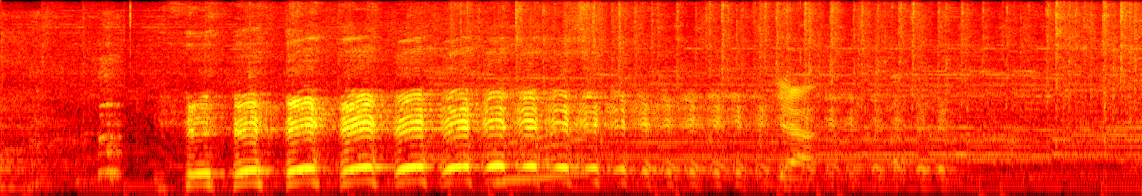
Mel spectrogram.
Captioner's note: horrific laughter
